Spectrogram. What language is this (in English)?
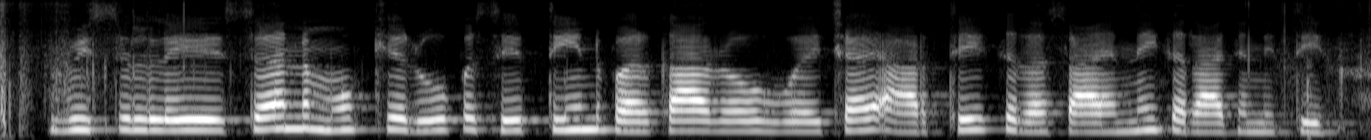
Maithili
